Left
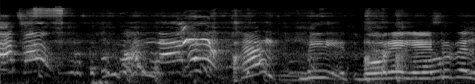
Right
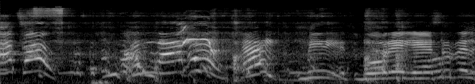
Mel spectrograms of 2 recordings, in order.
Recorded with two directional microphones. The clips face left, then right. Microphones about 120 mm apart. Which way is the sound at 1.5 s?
50° right (ahead or behind).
